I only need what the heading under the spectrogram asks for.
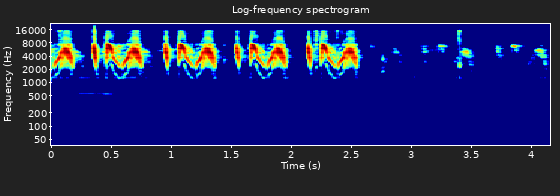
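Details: Ciblek gunung, or crested honeyeater, giving a rolling series of loud high zigzag notes, roughly two per second for two and a half seconds, then faint scattered chips; used to lure other birds to sing.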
